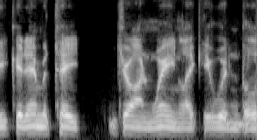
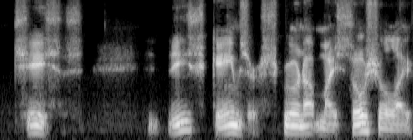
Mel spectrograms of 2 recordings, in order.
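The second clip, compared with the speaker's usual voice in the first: imitated muttering under the breath. Retelling what a man said after sitting down on the bus, retelling a mutter under breath. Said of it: "under his breath he says".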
